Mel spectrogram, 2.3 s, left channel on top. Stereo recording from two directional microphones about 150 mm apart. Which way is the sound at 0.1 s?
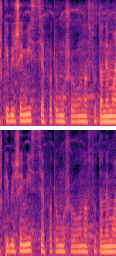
15° right (ahead or behind).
